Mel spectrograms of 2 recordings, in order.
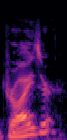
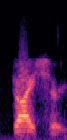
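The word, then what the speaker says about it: Dreiser: Dryer. Dryer.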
